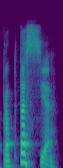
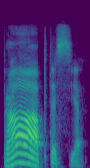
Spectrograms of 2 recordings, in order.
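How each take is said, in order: First: The first syllable is not stressed. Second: The long first syllable carries the stress. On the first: The speaker calls it wrong. "Many many attempted to say it like uh, praptasya, but no" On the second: The speaker calls it right. "We have one long vowel here, and it will naturally um, attract the stress"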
